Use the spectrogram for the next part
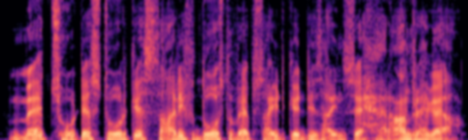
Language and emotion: Urdu, surprised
